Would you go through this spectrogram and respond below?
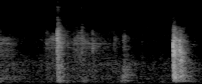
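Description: The hinged door of a stamping tool closes while a Lavinia Stamps fairy is being stamped for a garden-inspired card. A few soft knocks build to a final sharper clack, each quiet and close by.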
